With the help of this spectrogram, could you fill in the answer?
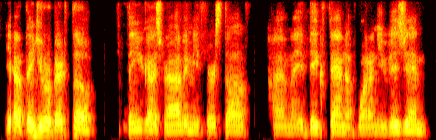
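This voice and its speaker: A man's voice: medium pitch, level tone, moderate pace, lo-fi sound. A man from Ecuador who grew up in the United States, giving casual answers as a guest on a football podcast. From born in Ecuador, grew up in the United States. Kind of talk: casual interview talk.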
